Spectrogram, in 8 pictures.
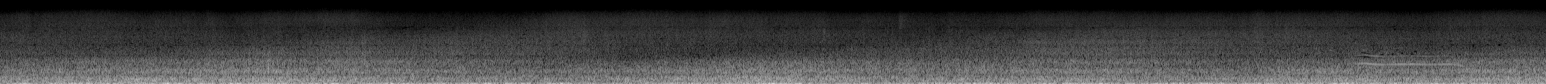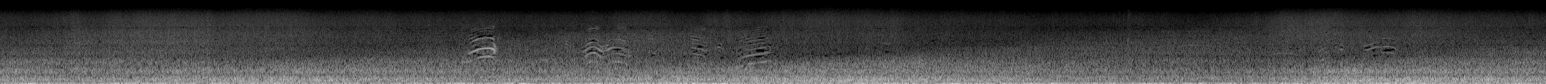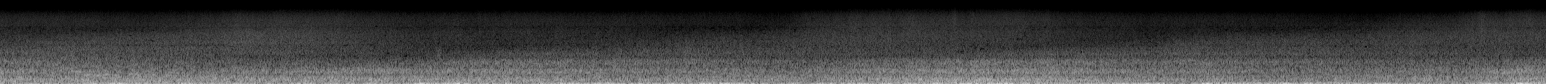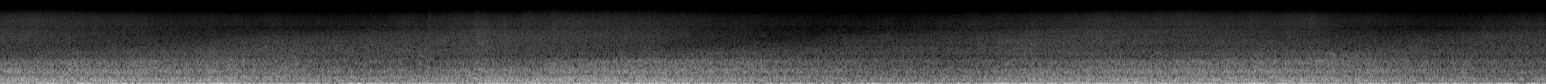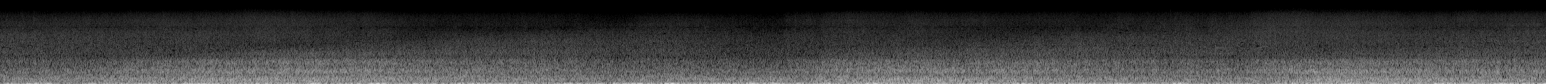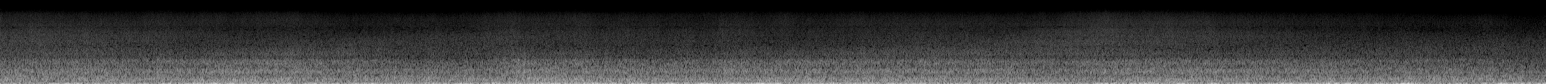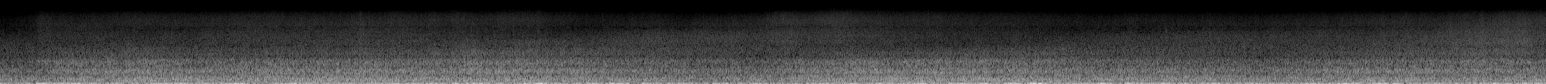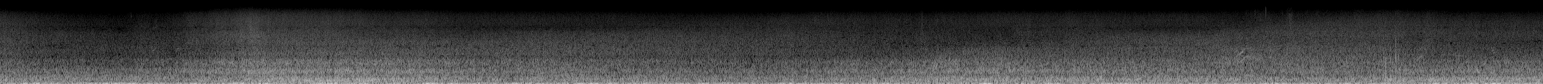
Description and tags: Heavy waves in Henne
A short recording to test my wind shield in heavy wind at the beach. It's in Henne, Denmark a windy night. Lots of people and waves. Sony HI-MD walkman MZ-NH1 minidisc recorder and two Shure WL183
